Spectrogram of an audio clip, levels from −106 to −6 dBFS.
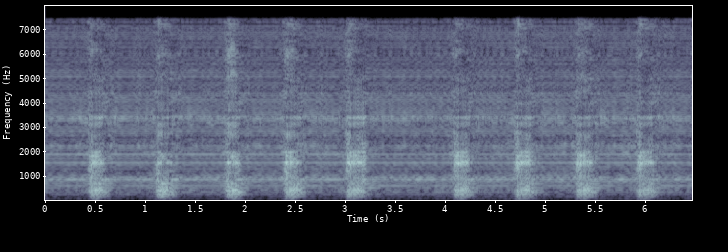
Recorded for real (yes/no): no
